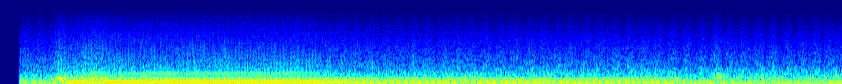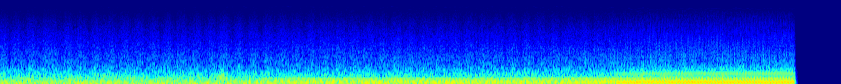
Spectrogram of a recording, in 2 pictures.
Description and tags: pre-recorded organ sounds run through a SABA television at high volume; recorded with peak and processed in Ableton Live
noise, organ, buzz, peak, flutter, distorted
